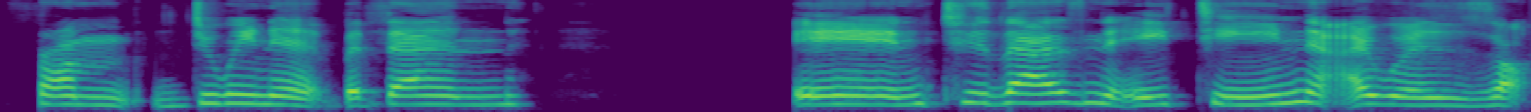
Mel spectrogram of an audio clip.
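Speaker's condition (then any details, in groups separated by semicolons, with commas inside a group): Friedreich's ataxia; ambulatory until about 21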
